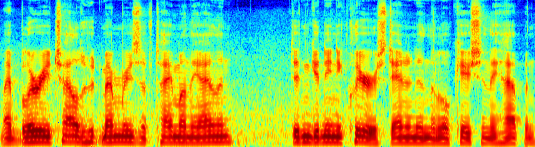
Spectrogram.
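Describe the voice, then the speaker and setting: A man with a Newfoundland accent at a very fast pace, medium pitch and monotone, flat intonation. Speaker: outdoor vlogger. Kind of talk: scripted narration.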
